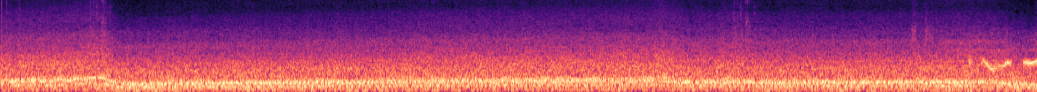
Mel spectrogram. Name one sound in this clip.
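Race car engines roar loudly as the cars speed along.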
